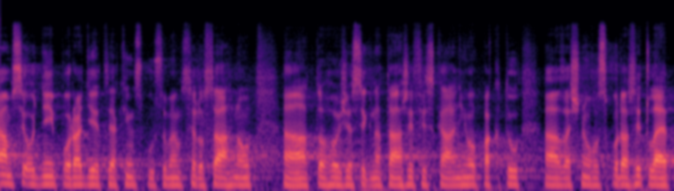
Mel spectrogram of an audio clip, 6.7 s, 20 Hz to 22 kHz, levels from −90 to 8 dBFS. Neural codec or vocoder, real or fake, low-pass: autoencoder, 48 kHz, 128 numbers a frame, DAC-VAE, trained on Japanese speech; fake; 14.4 kHz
